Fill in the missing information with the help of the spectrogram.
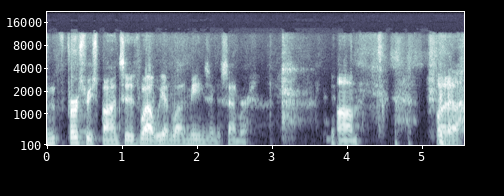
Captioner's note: laughs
